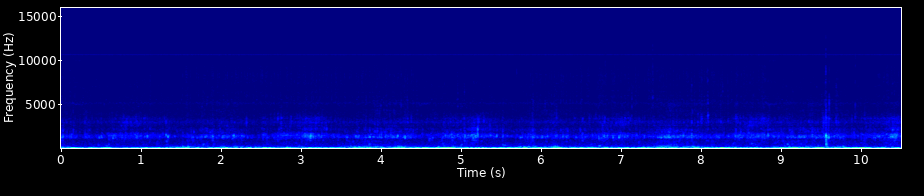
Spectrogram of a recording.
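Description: Water lapping and slapping against a plastic kayak hull, with wind buffeting the microphone, and a sharp knock near the end.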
